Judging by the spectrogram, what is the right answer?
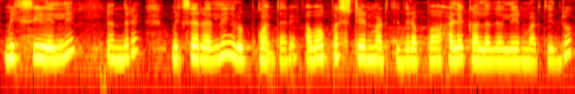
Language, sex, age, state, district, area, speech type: Kannada, female, 30-45, Karnataka, Gadag, rural, spontaneous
